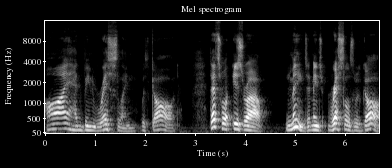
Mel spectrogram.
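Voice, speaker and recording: Very wide pitch swings mark this man's speech, which moves at a very slow pace. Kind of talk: first-person biblical storytelling.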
